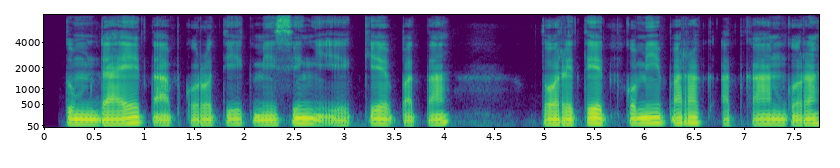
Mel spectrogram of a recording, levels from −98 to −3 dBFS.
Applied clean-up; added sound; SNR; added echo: none; none; none; none.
